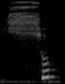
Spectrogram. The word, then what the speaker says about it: sous: Après, on a sous la table. Sous. Again, I don't pronounce the S, so I ask you to cross it in class, right? Sous la table, it means under the table.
